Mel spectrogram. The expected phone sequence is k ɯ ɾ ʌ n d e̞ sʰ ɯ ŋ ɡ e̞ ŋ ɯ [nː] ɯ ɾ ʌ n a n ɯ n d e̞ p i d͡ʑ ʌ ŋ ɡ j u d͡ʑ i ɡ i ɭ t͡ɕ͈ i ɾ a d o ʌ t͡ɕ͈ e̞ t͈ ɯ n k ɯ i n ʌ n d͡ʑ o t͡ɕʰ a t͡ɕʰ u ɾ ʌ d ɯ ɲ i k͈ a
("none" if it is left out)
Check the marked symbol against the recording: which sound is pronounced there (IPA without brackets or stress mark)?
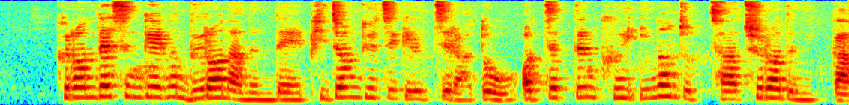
nː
